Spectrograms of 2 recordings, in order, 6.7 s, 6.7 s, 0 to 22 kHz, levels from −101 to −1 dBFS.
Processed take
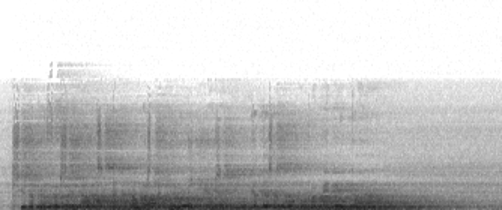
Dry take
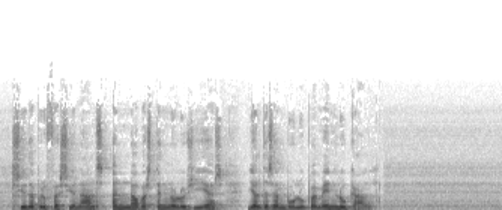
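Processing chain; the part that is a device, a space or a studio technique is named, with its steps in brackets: cathedral (reverberation RT60 4.1 s, pre-delay 89 ms, DRR -5.5 dB); trim +5 dB

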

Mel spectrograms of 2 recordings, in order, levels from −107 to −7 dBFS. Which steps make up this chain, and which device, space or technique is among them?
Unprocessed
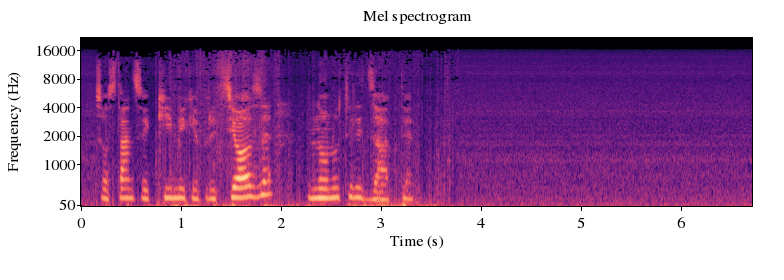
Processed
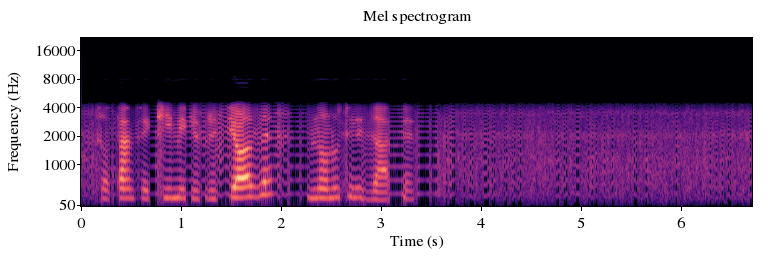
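talking toy (LPC vocoder at 8 kHz pitch kept; high-pass 500 Hz 12 dB/octave; peaking EQ 2.1 kHz +6.5 dB 0.31 oct)

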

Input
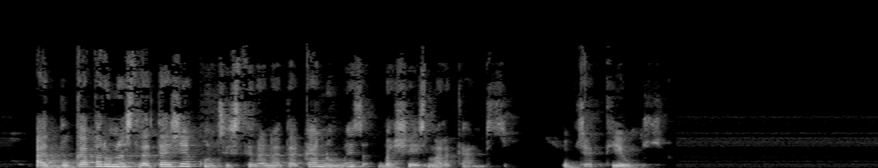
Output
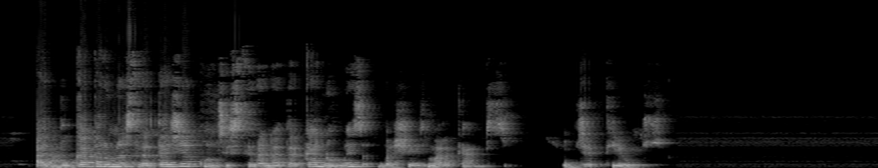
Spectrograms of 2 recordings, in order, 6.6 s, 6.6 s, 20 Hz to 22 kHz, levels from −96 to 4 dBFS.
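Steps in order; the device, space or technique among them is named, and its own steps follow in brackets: 2.79–4.76 s: low-pass that closes with the level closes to 2 kHz, closed at -25.5 dBFS; clipper into limiter (hard clipper -17.5 dBFS, distortion -21 dB; peak limiter -24.5 dBFS, peak gain reduction 7 dB); flutter echo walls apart 4.1 m, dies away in 0.22 s; trim -3 dB

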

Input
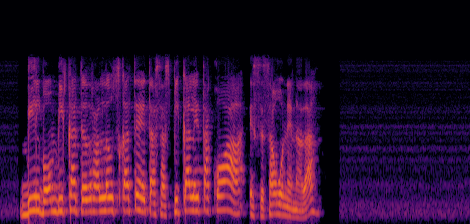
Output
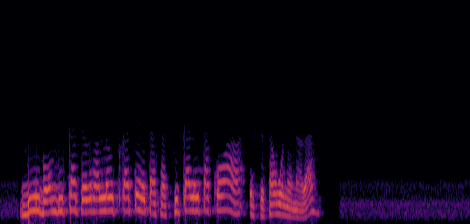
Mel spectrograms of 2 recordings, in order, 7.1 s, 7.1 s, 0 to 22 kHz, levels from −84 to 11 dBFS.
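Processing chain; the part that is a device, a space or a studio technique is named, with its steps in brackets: 1.45–2.12 s: high-pass 98 Hz; under water (low-pass 730 Hz 24 dB/octave; peaking EQ 370 Hz +5.5 dB 0.23 oct); trim -9 dB

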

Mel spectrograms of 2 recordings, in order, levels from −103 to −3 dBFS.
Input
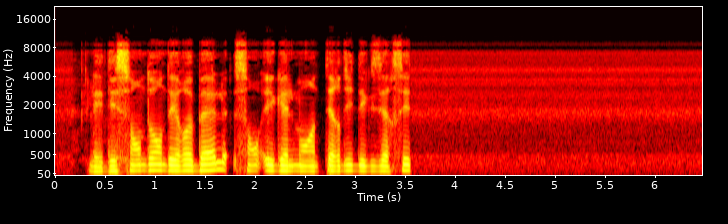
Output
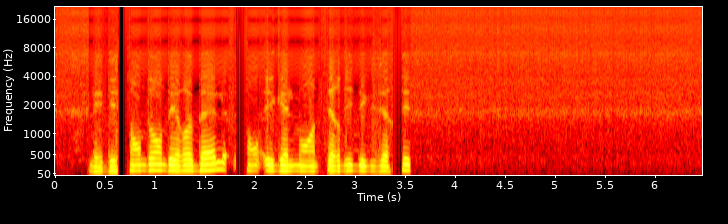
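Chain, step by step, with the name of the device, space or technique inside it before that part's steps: budget class-D amplifier (dead-time distortion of 0.16 ms; zero-crossing glitches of -19.5 dBFS)

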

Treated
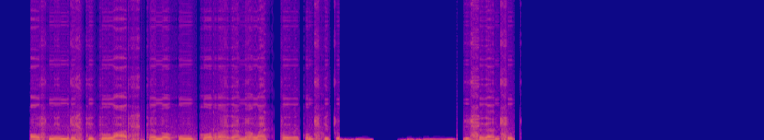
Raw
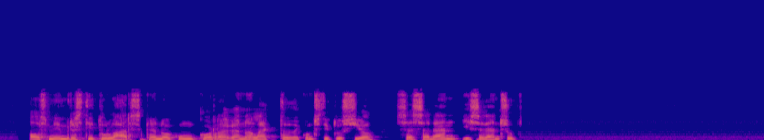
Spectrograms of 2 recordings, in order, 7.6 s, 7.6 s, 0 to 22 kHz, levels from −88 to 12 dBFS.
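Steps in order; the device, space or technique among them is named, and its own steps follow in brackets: early 8-bit sampler (sample-rate reducer 6.1 kHz, jitter 0%; bit crusher 8-bit); 3.39–4.57 s: inverse Chebyshev low-pass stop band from 930 Hz, stop band 80 dB; trim +4.5 dB

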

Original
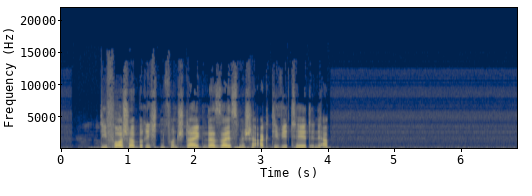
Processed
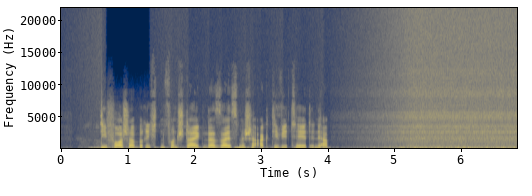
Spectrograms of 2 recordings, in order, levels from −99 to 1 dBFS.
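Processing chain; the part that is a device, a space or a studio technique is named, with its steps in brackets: cheap recorder with automatic gain (white noise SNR 34 dB; recorder AGC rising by 23 dB/s); 0.68–1.34 s: low-pass 6.5 kHz 24 dB/octave; trim +6.5 dB

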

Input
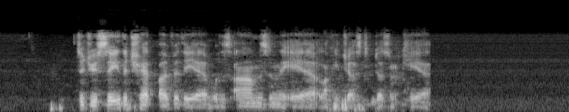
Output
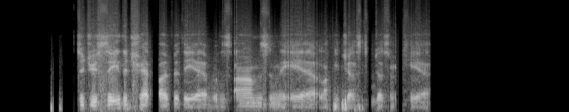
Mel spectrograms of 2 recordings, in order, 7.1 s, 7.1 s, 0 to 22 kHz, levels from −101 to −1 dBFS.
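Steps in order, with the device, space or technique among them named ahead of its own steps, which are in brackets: early transistor amplifier (crossover distortion -41 dBFS; slew-rate limiter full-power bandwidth 170 Hz)

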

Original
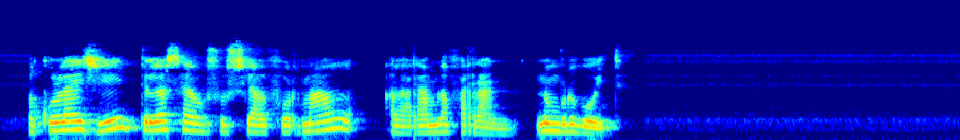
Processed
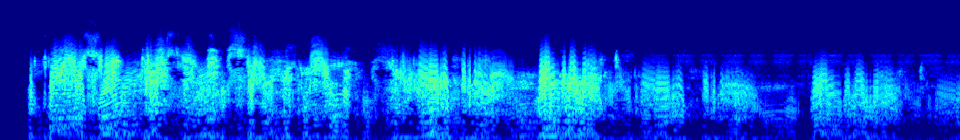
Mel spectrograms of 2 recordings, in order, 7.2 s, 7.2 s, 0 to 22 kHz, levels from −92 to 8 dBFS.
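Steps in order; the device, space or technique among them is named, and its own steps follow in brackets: 3.03–4.39 s: graphic EQ 125/250/500/1000/2000/4000 Hz -3/+8/+10/-8/-5/-11 dB; vibe pedal into a guitar amplifier (lamp-driven phase shifter 2.7 Hz; valve stage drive 34 dB, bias 0.65; cabinet simulation 83–4100 Hz, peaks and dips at 170 Hz +4 dB, 540 Hz +6 dB, 1.1 kHz -5 dB); ever faster or slower copies 375 ms, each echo -6 st, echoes 2, each echo -6 dB; spectral gate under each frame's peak -25 dB weak; tilt shelf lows -9.5 dB, about 920 Hz; trim +7.5 dB

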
